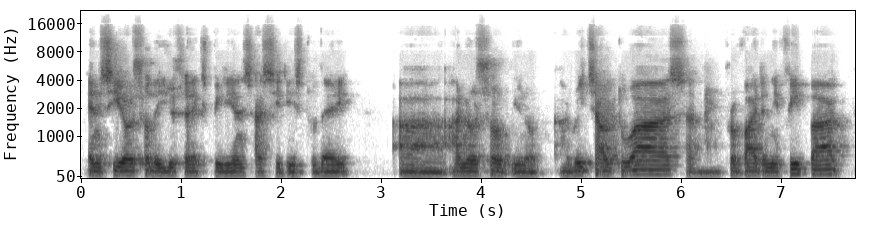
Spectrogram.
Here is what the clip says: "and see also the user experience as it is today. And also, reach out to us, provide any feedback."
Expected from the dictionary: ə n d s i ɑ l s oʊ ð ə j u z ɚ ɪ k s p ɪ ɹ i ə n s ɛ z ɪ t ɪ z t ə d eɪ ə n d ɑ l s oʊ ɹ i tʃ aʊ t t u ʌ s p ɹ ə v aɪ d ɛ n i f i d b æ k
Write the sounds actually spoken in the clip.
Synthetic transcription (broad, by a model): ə n s i ɑ l s oʊ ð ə j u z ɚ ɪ k s p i ɹ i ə n s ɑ s ɪ t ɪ s t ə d eɪ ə n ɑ l s oʊ ɹ i tʃ aʊ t t u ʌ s p ɹ ə v aɪ d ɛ n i f i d b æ k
